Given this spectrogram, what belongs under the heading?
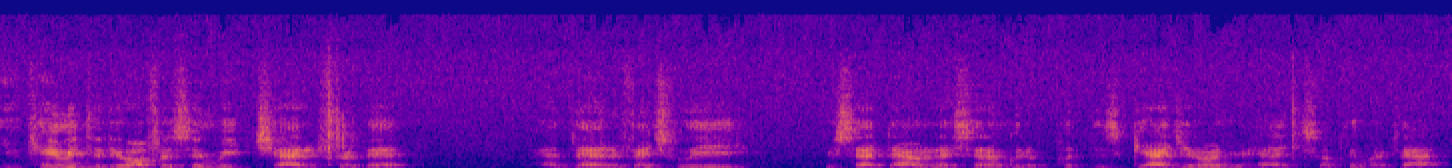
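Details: Adult male speaker; typical speech.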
